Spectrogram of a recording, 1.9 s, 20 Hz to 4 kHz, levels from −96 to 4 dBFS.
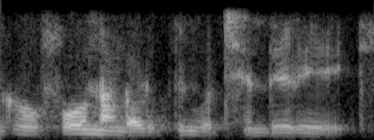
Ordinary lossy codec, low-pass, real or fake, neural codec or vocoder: none; 3.6 kHz; real; none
